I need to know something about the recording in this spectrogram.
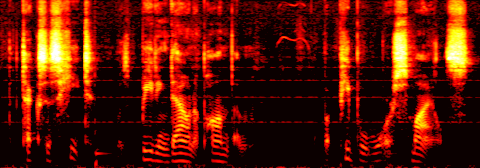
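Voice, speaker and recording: A man's voice: medium pitch, very animated, moderate pace, gravelly, sharp tone, faint music behind, low-quality recording. A man giving a comedic, theatrical dramatic reading of a written review, with exaggerated emphasis and phrases that drop into breathiness. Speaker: performer reading out a film review.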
